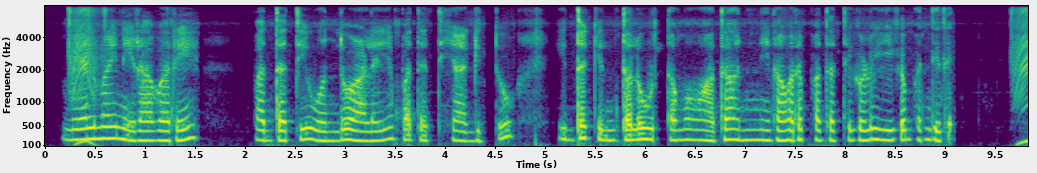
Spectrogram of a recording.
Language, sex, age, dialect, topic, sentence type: Kannada, female, 18-24, Mysore Kannada, agriculture, statement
